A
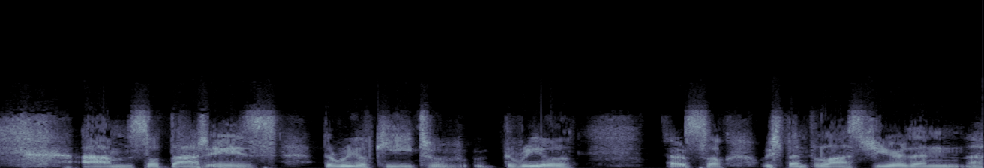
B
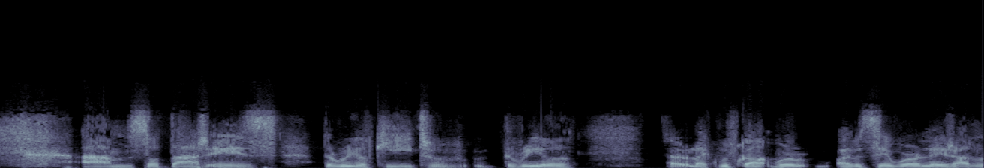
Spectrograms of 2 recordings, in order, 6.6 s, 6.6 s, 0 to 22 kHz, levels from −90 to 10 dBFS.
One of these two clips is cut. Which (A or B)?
A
